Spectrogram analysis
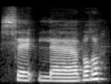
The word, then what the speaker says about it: célèbre: célèbre. donc سي كتقرا س. célèbre.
